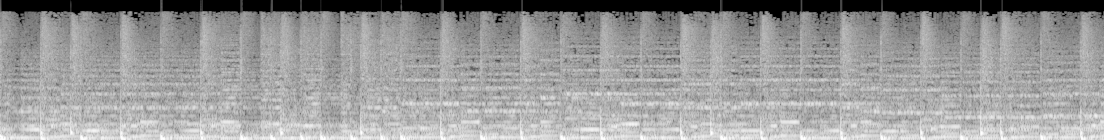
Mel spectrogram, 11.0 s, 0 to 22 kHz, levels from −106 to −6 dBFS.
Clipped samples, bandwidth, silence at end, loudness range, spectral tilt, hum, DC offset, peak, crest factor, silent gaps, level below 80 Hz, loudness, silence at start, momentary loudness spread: under 0.1%; 16 kHz; 0 s; 0 LU; -4.5 dB/octave; none; 0.4%; 0 dBFS; 12 dB; none; -16 dBFS; -13 LUFS; 0 s; 2 LU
